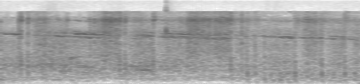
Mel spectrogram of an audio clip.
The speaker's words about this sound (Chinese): 啊，可是他烟花在放的时候，这里还是有点亮的，我怕被看见啊。没关系，但你看他们烟花还没放完，他们都还在看呢，还没散场呢。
